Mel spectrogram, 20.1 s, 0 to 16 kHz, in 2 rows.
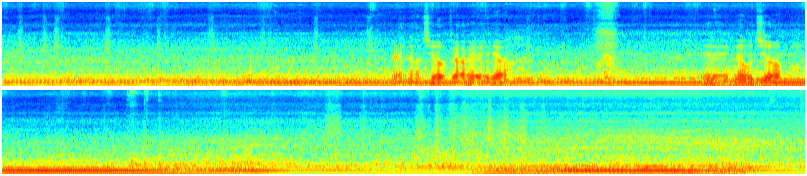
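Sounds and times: low mechanical hum: 0.0s - 20.0s
jacket rubbing phone: 13.6s - 16.8s.

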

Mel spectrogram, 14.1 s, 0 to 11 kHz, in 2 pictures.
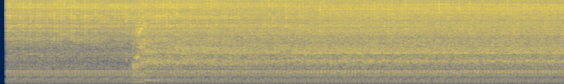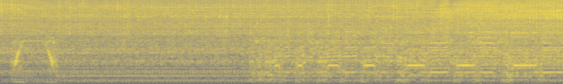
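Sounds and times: brief rising whine: 7.2s - 8.7s.

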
